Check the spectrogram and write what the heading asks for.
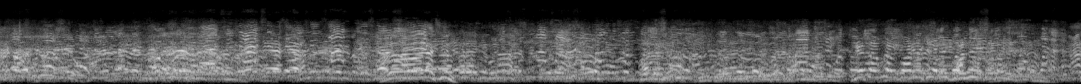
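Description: Crowd chatter: many people talking loudly over one another.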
